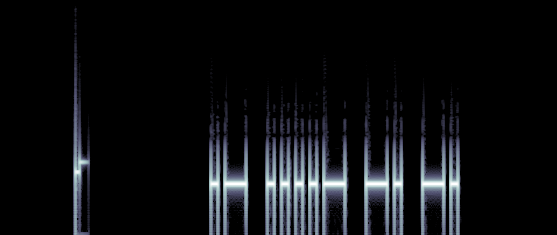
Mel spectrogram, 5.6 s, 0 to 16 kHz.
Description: Morse code, heard as a keyed tone, about 17 wpm, 700 Hz. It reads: A4NN
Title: Common Cut Numbers - 4-Digit 17wpm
